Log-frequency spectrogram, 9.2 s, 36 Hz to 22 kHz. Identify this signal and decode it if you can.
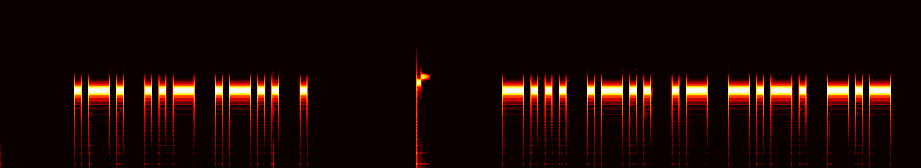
Morse code, heard as a keyed tone, about 17 wpm, 700 Hz. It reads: RULE BLACK
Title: Sentences from Top 400 Words - New Word Drill - 17wpm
